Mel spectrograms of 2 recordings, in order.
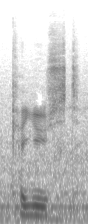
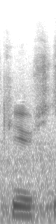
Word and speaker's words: Cajuste: I think it's I don't think you pronounce the E. Cajuste. Jens Cajuste.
